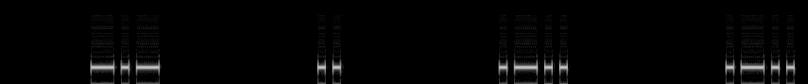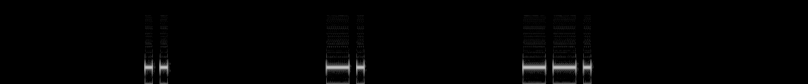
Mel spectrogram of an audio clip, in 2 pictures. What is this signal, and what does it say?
Morse code, heard as a keyed tone, about 16 wpm, spaced as for 5 wpm, 800 Hz. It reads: KILLING
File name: Suffixes / Special ING's / VerySlowToFaster ING's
